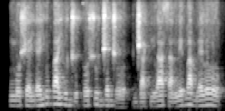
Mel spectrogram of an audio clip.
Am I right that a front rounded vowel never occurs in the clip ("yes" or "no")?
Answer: yes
